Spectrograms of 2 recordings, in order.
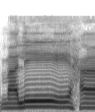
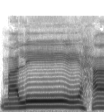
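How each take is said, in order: Both takes have the same delivery.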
